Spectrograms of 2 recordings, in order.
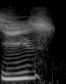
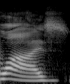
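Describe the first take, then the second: First: It sounds like the word ease. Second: It sounds like the word wise. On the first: The speaker calls it right. "Ease, not wise" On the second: The speaker calls it wrong. "not wise"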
